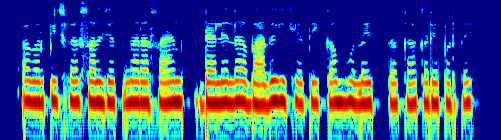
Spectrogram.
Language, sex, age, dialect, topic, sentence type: Magahi, female, 25-30, Central/Standard, agriculture, question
